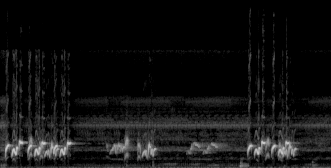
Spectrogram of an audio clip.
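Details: Noisy 'ribut' calls of a sooty-headed bulbul, used to lure wild birds: quick bursts of five or six sharp, bouncing chirps separated by softer, scattered notes and short quiet gaps.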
